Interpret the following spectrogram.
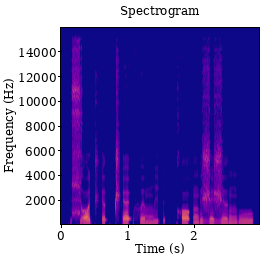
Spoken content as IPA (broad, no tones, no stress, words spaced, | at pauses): ɕɔt͡ʃʼɘʔ t͡ʃʼɛʔfemiʔ | kʰɔʔŋɘʒɐ ʒɘ ŋu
